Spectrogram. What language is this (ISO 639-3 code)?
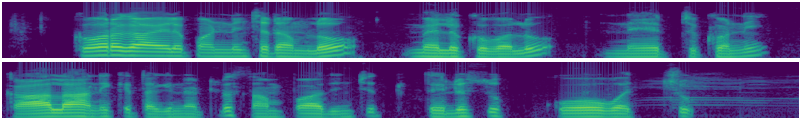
tel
